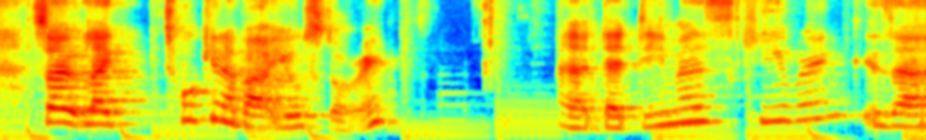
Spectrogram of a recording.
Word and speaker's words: Dadima: Dadima's keyring, is that how to say the name?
